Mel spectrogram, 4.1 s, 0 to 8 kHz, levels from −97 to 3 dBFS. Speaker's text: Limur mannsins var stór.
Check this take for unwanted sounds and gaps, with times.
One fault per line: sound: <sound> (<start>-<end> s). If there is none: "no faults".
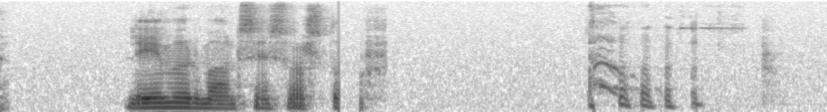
sound: dropout (1.7-1.8 s)
sound: laugh (2.9-3.7 s)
